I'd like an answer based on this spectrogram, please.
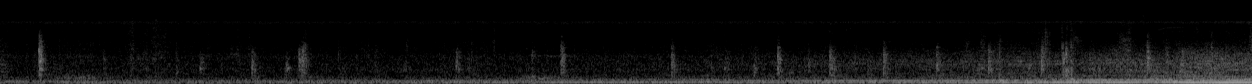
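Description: Insects droning steadily outdoors in summer, with scattered light clicks. A low hum swells steadily louder through the second half.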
